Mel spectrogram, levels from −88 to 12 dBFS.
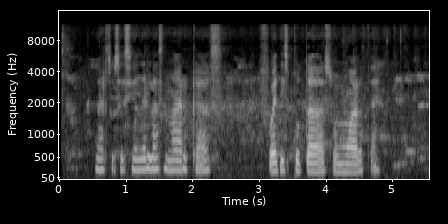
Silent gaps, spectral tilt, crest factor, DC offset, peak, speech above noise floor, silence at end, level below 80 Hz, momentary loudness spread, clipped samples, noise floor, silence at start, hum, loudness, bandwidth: none; -3.5 dB/octave; 20 dB; under 0.1%; -6 dBFS; 21 dB; 0 s; -66 dBFS; 19 LU; under 0.1%; -46 dBFS; 0.05 s; none; -25 LUFS; 11.5 kHz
